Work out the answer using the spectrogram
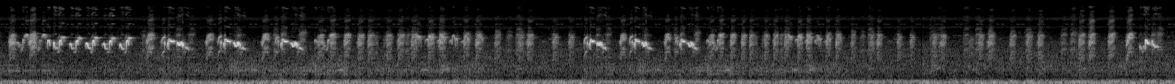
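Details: Wild sooty-headed bulbul near midday during bird trapping with a decoy, fiercely agitated as a rival approaches: bursts of rapid, high chattering chirps, several quick series of sharp repeated notes separated by short pauses, with a steady low rumble beneath.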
